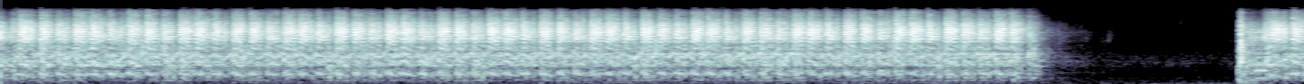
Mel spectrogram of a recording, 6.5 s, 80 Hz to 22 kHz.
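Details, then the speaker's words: Junkyard 1987 Ford Bronco II, manual, first start after fuel filter/pump work: brief knock at start, then settles to an even, whisper-quiet idle with no misfire and no smoke; owner suspects blown head gasket; normal idle. "it's island perfect listen to this little thing i mean i'm sure the head gasket gets blown that's got all sorts of other issues but whisper quiet no smoke"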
